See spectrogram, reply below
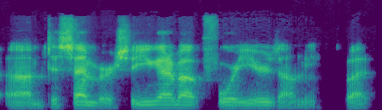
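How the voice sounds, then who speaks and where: A man in his mid twenties, an athletic trainer, chatting casually on a podcast in an even, level way. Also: lowish voice, brisk, vocal fry, poor audio. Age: mid 20s.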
